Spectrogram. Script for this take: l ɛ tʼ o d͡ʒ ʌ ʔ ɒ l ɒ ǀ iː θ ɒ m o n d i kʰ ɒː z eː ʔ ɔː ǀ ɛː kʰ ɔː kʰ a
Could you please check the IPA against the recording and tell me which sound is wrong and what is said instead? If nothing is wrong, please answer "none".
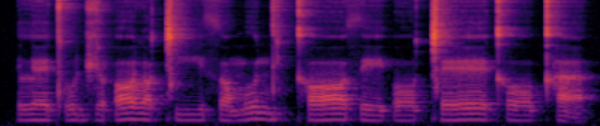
z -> θ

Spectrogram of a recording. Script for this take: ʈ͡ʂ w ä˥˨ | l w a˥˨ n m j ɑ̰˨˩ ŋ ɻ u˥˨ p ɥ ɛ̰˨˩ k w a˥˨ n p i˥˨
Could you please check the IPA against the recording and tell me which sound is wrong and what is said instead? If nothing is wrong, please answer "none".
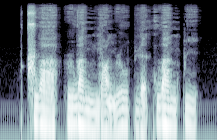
l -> ɻ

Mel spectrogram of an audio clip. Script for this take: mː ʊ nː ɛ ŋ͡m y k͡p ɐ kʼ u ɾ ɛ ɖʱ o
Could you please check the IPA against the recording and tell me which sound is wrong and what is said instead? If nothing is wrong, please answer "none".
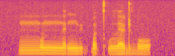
ɾ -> l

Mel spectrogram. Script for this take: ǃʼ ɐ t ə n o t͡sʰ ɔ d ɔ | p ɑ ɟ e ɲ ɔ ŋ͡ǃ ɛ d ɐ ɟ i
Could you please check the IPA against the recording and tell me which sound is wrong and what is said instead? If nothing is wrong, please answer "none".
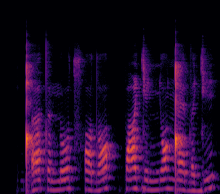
none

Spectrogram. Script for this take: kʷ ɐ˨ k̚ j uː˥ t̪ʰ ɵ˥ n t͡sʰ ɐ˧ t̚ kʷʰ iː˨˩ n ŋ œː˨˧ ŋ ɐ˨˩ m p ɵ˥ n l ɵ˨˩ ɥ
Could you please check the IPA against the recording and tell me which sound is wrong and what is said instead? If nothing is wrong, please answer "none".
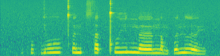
iː˨˩ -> iː˥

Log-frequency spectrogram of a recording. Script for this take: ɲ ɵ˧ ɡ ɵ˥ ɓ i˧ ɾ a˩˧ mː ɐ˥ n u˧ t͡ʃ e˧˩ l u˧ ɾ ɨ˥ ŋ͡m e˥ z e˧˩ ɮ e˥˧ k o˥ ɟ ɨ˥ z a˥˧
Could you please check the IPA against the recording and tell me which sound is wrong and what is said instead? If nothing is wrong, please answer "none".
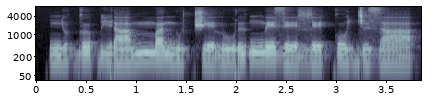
none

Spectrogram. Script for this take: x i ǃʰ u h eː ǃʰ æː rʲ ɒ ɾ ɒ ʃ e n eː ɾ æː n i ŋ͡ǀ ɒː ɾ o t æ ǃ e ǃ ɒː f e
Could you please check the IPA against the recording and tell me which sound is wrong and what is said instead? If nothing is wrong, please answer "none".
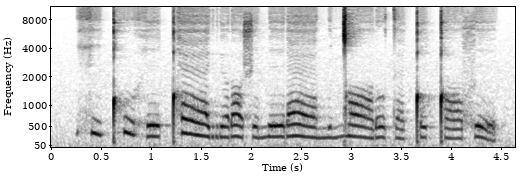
none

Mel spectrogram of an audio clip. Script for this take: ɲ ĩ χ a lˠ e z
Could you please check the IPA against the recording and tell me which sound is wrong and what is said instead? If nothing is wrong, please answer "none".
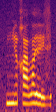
none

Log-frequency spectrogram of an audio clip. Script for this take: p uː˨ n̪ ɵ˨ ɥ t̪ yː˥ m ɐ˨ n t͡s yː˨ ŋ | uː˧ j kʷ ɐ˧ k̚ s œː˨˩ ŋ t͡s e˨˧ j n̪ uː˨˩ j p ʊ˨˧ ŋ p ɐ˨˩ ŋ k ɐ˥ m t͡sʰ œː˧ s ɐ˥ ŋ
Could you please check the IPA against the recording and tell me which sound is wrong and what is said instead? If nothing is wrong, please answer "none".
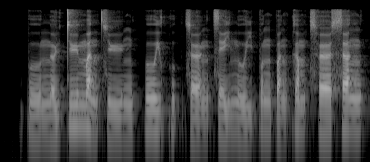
ʊ˨˧ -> ʊ˧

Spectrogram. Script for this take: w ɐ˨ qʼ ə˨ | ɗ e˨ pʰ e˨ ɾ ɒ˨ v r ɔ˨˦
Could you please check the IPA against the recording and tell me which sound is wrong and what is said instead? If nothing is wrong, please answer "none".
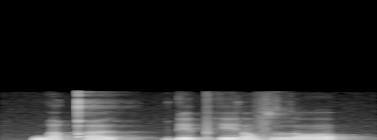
none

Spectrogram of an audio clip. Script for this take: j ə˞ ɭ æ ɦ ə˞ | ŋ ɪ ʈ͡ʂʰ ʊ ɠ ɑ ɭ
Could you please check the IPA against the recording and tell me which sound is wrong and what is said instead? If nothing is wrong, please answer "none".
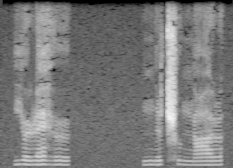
ɠ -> ŋ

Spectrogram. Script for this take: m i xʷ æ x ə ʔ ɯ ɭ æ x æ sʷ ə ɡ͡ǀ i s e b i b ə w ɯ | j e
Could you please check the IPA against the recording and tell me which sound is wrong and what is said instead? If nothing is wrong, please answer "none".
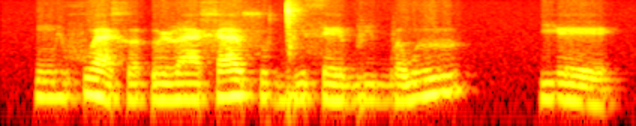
none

